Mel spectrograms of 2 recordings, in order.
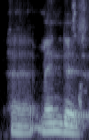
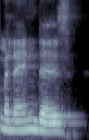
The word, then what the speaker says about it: Mendes: um so you know Sam Sam Menendez Mendes mes not not Menendez Menendez I didn't watch him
